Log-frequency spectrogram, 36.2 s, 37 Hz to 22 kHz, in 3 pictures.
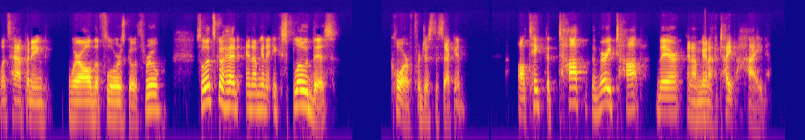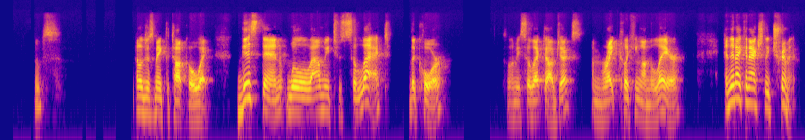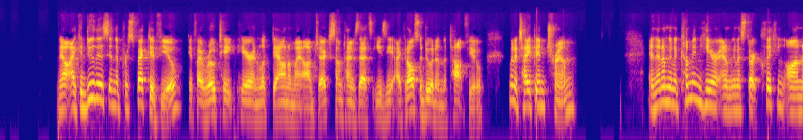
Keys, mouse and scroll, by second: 4.2-5.7 typing, 7.0 click, 7.8 typing, 8.4 click, 9.5 F15, 9.5 click, 11.1-13.9 typing, 16.9-17.7 typing, 18.3-20.5 right drag, 20.9 click, 29.9 right click, 32.2-33.4 typing, 35.5 click.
